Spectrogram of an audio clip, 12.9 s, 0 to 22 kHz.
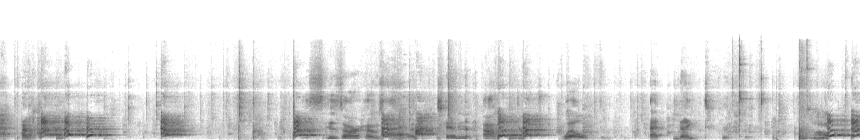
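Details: Midnight on 12 August 2014 with a group of Standard Poodles: barks mixed with wavering, yodel-like whines and howls, and human voices talking among them.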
